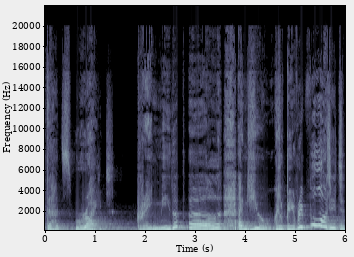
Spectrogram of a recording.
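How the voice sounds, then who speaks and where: A woman's cartoonish character voice, high-pitched and very slow, over clear music in the background. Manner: sing-song, repetitive phrasing.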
